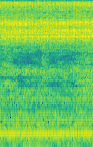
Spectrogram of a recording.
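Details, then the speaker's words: Crossover powered by a switching PSU adaptor instead of a transformer, power amp volume up: faint steady mid-pitched hum under quiet background; adaptor ripple noise, a drawback of adaptor supply. "Inilah ya kekurangan kalau kita memakai PSU adaptor, ada noise nya teman-teman."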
